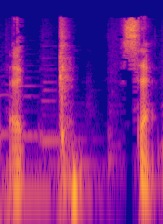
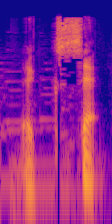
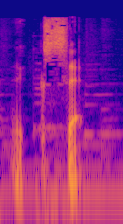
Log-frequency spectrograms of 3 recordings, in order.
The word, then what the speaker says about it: accept: 第一个 a 有个 K 嘅 a，OK？跟住 accept accept accept accept 个 K 系一定要喺度。但系咧，我哋又唔会将佢读成咧 accept 咁样，咁啊太慢啦。咁我 K 同 S 咧系挤埋一齐咁做嘅，听住咯，系 accept accept accept accept 个 K 系我 k 出嚟之前咧，嗱我做咗个 closure 先，定住咗，脷根定住咗，但系我唔 k 出嚟。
